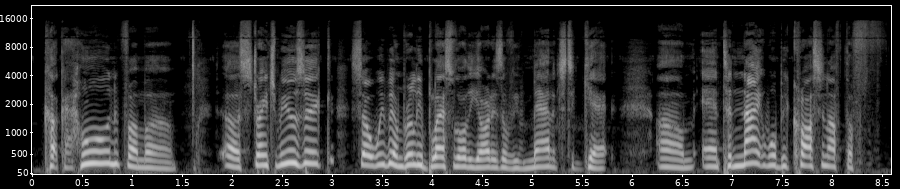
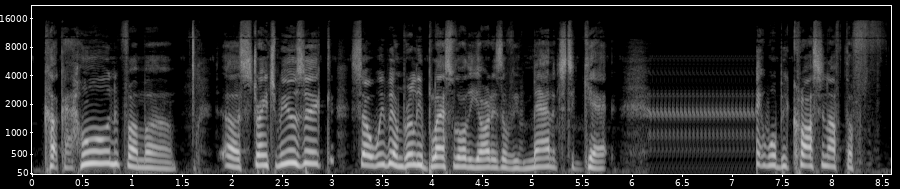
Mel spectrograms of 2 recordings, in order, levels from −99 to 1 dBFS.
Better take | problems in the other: first | audio freezing; at 6 s for 1 s

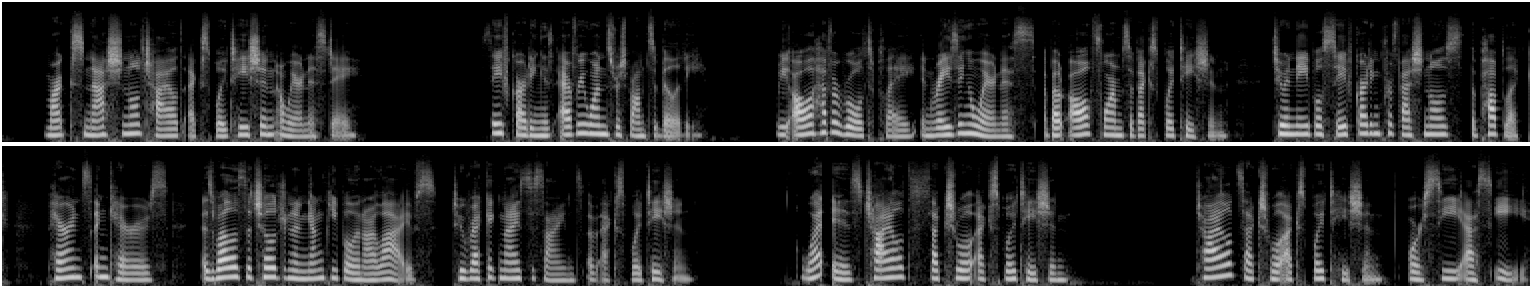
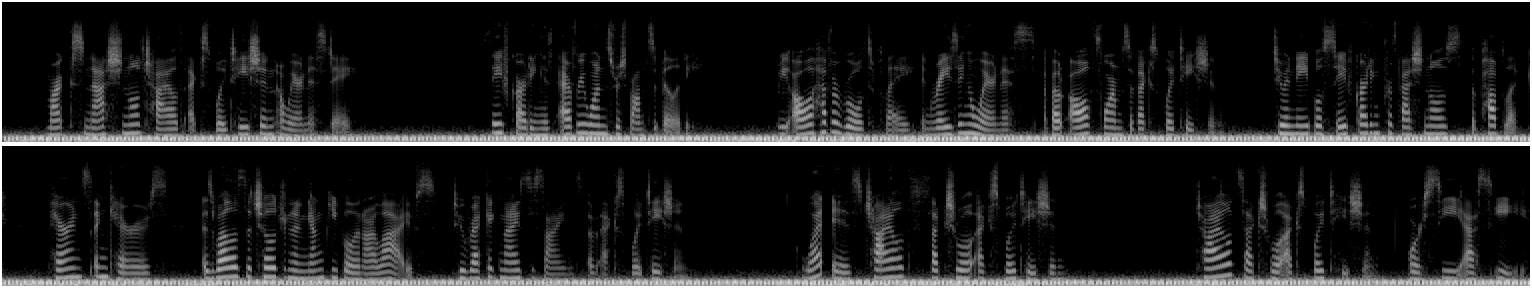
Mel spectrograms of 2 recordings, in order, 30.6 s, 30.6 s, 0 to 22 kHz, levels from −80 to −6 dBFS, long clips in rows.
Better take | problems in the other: first | low rumble; loud; throughout; 2 dB below the speech

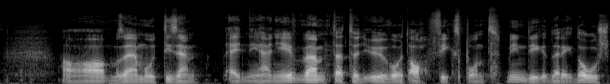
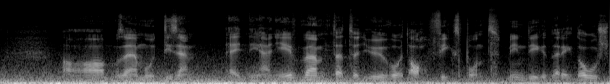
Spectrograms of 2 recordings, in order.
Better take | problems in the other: first | low rumble; noticeable; throughout; 10 dB below the speech

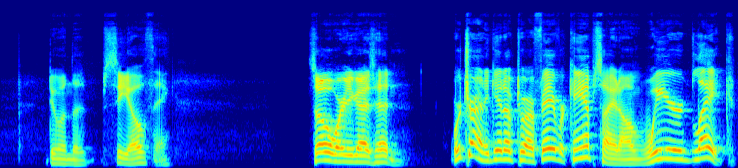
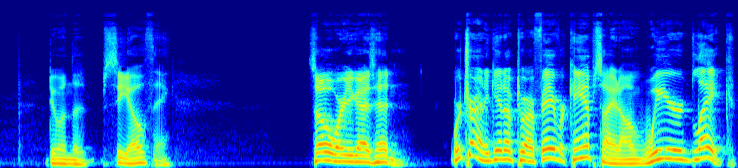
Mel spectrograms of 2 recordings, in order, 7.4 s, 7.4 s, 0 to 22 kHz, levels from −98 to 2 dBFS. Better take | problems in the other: second | thin; somewhat; fading below 350 Hz

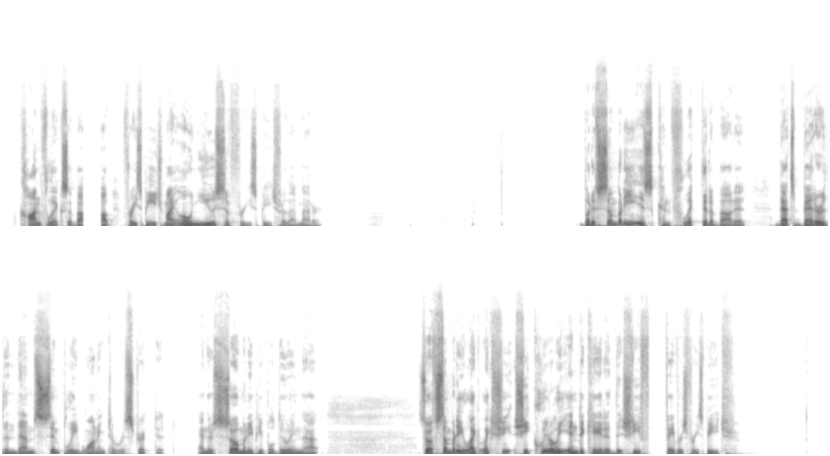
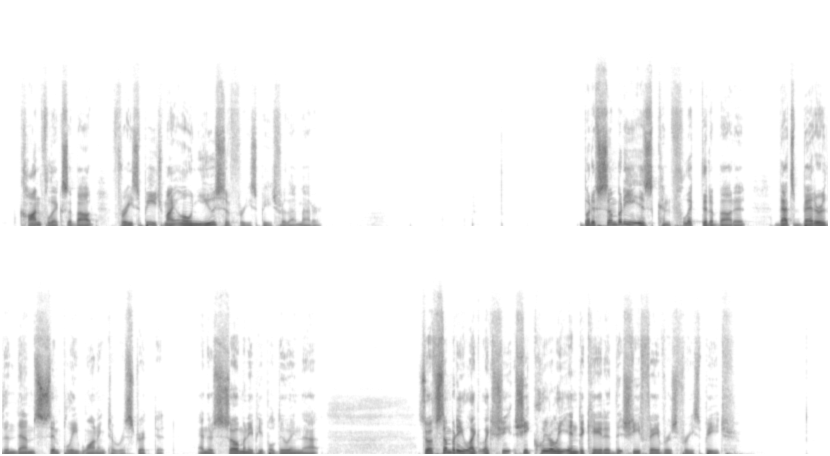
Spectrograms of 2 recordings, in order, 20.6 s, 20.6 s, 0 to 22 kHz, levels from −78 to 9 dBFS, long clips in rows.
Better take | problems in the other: second | audio freezing; at 1 s and at 18 s

